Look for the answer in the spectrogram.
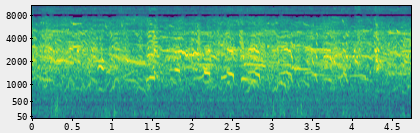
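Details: Caspian gulls, including a second-calendar-year bird, in a noisy flock on 22 January 2015: overlapping harsh, nasal, honking calls, some rising and falling, run without pause throughout.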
